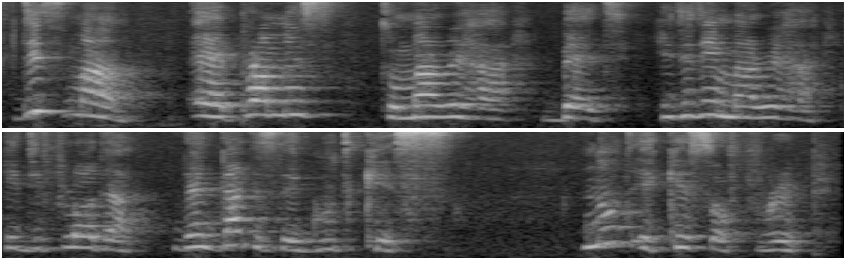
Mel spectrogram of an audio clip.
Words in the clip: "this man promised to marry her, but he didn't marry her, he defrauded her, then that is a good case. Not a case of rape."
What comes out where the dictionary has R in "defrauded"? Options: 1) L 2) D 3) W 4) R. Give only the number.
1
